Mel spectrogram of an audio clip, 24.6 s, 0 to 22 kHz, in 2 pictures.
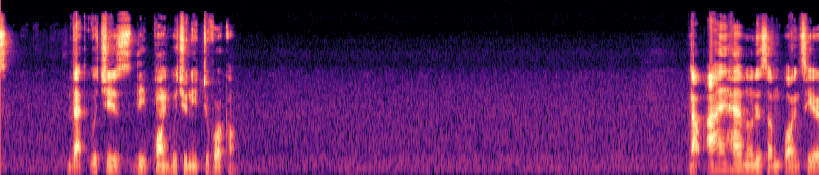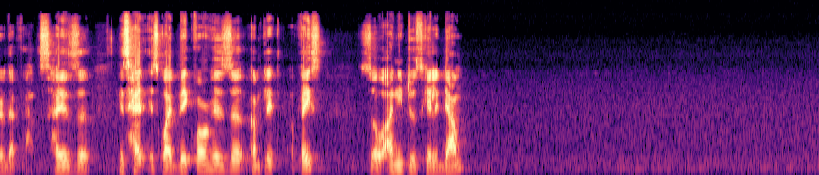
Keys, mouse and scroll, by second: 0.3 alt+click, 1.0-1.3 typing, 2.3-3.5 typing, 5.3 alt+click, 7.3 d, 7.7 alt+click, 7.9 alt+click, 8.5 alt+click, 8.6 alt+double click, 8.8 alt+double click, 9.3-9.7 typing, 11.1 alt+click, 11.5 alt+click, 12.0 alt+click, 12.1 alt+click, 15.9 alt+click, 17.1 typing, 17.8 shift+click, 18.5 alt+click, 20.7 alt+click, 20.9 alt+click, 21.0 alt+click, 22.5 typing, 23.1 alt+click, 23.9 ctrl+z.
